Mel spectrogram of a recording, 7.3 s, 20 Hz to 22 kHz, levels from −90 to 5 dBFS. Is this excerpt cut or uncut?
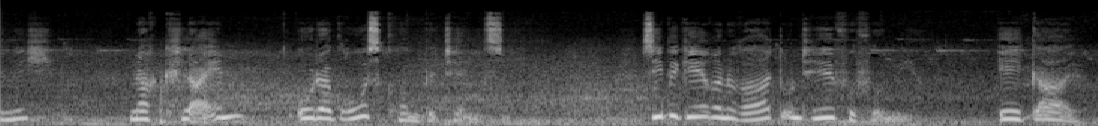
uncut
